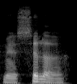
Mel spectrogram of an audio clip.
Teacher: Maxilla has three syllables and the stress is at the second one.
